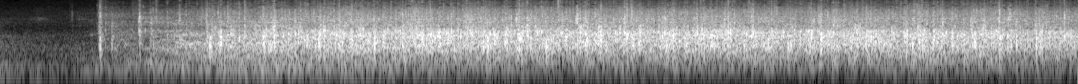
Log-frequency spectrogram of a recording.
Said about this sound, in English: You can clap.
